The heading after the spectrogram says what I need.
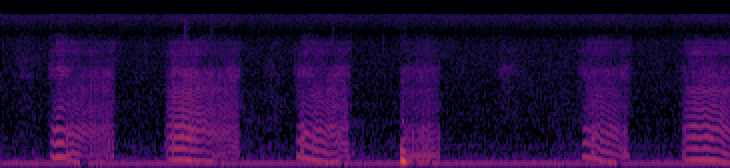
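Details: Snoring during sleep.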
